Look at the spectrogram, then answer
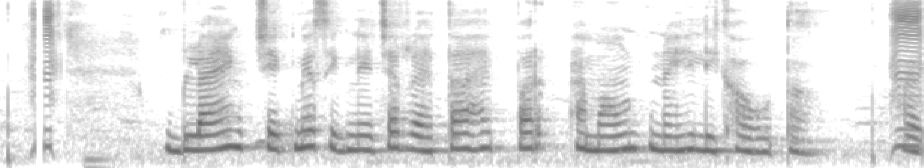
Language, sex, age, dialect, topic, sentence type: Hindi, female, 18-24, Kanauji Braj Bhasha, banking, statement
